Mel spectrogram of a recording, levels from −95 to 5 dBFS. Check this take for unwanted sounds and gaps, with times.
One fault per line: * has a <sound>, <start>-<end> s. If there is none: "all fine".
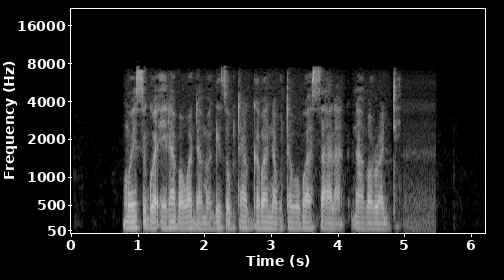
all fine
